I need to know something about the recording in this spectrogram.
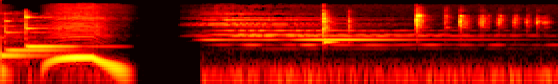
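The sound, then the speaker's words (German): A WhatsApp message notification tone: a short swooping electronic chirp, a brief silence, then a run of bright, ringing pings over a sustained tone, clear with no talking. “Meistens telefonieren die beiden allerdings und schreiben sich WhatsApp-Nachrichten, denn ein Liebesbrief klingt heute meistens ja doch so.”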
